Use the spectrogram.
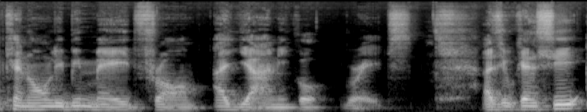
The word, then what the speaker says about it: Aglianico: So this wine can only be made from Aglianico grapes. As you can see, I'm pronouncing this name. I say Aglianico because in Italian the combination of the two letters G and L we pronounce Y.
